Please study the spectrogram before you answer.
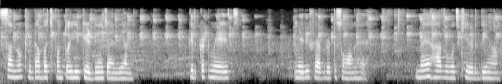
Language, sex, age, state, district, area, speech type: Punjabi, female, 18-30, Punjab, Mansa, rural, spontaneous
